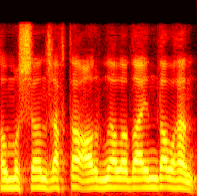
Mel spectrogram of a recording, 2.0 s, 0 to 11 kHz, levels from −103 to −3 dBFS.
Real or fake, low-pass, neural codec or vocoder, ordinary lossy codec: fake; 7.2 kHz; codec, 16 kHz, 0.8 kbps, ZipCodec; AAC, 64 kbps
